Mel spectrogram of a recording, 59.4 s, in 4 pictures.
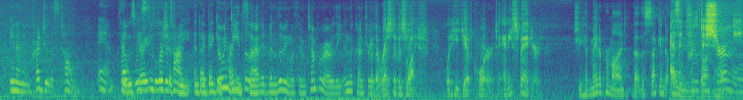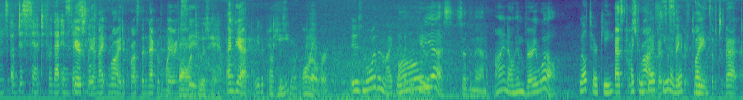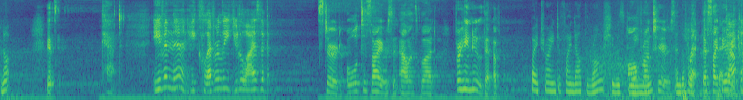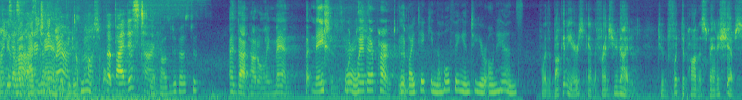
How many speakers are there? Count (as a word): seven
